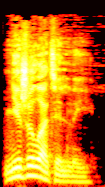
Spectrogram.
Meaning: undesirable, unwanted, objectionable
- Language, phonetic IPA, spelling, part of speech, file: Russian, [nʲɪʐɨˈɫatʲɪlʲnɨj], нежелательный, adjective, Ru-нежелательный.ogg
